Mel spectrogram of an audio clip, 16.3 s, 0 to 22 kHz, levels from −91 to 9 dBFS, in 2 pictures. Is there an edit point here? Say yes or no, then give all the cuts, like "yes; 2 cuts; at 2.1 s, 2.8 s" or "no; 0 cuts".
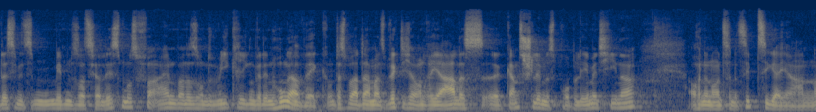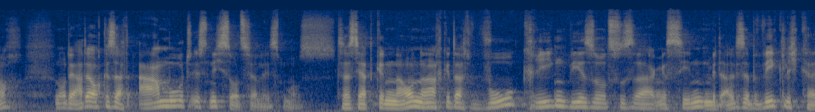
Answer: yes; 2 cuts; at 11.5 s, 15.2 s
